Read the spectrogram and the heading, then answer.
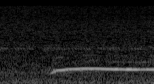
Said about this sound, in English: Are you hearing this howl? I am hearing this howl. It's coming from over that way.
